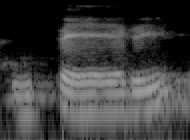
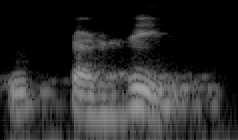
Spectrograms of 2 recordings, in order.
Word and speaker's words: uteri: Ligamentum teres uteri, ya, jangan uteri tapi uteri bacanya, ya.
